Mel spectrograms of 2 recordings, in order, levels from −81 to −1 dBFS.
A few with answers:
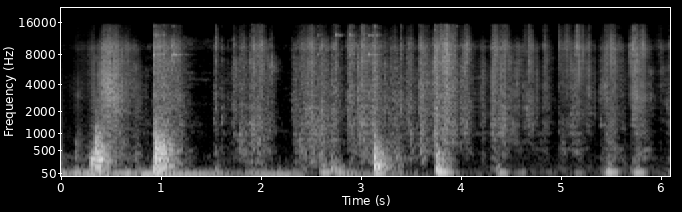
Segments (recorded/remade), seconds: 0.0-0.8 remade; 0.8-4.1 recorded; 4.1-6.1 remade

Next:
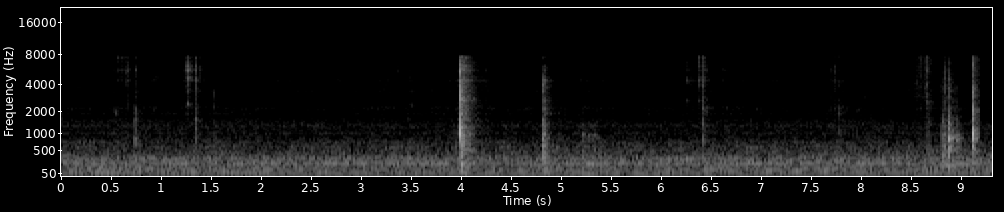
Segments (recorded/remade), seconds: 0.0-7.9 remade; 7.9-9.3 recorded

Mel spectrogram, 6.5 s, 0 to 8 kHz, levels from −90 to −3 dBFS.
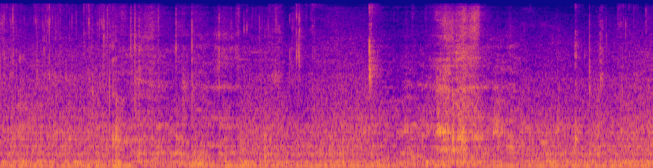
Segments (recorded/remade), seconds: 0.0-1.1 recorded; 1.1-2.4 remade; 2.4-3.8 recorded; 3.8-5.2 remade; 5.2-6.5 recorded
